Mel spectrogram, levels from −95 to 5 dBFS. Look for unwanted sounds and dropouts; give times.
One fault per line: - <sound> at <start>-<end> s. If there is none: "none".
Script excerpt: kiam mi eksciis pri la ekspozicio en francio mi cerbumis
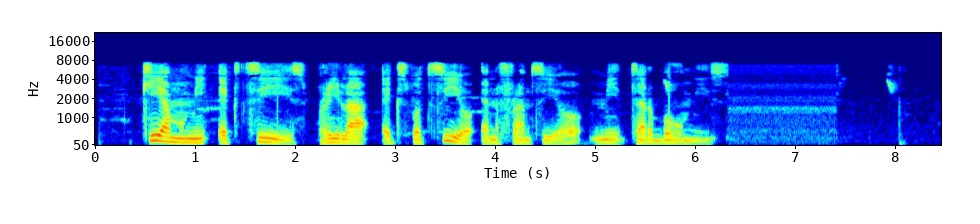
none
